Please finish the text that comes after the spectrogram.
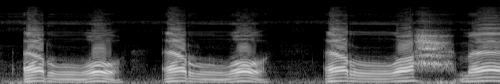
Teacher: Kemudian ini bertemu dengan huruf ro yang berharakat tasydid. Maka rnya kita baca dengan tafkhim.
